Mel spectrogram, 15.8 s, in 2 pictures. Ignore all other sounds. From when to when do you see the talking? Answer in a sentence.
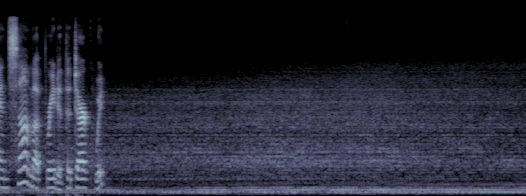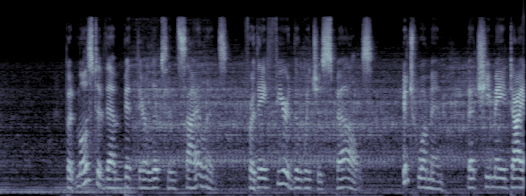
You can hear the talking from 0.0 to 1.6 s and from 8.9 to 15.7 s.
